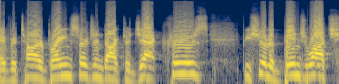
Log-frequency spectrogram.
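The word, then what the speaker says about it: Kruse: Jack Cruz. Be sure to binge watch him. And that's spelled with a K.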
